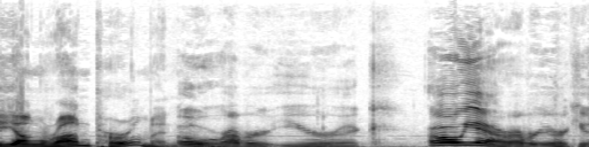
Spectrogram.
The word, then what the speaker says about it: Urich: Oh, well, see, also Anonymous spelt it with an L, Ulrich, Okay. and it is Urich.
